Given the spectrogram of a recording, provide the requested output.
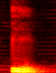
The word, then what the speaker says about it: ᱩ: The first letter of the set is U. This letter is pronounced U in Santali.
